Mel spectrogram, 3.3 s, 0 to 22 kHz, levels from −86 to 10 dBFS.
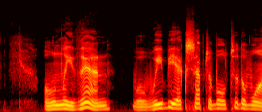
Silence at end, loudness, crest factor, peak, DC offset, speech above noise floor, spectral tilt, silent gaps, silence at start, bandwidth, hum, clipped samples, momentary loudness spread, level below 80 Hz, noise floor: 0 s; -24 LUFS; 18 dB; -6 dBFS; under 0.1%; 25 dB; -6 dB/octave; none; 0.25 s; 10.5 kHz; none; under 0.1%; 11 LU; -64 dBFS; -48 dBFS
